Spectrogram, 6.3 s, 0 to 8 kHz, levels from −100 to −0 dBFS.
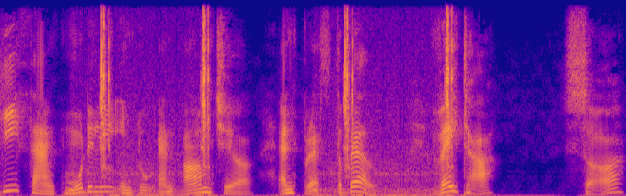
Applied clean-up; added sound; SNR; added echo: none; Clock; 1 dB; none.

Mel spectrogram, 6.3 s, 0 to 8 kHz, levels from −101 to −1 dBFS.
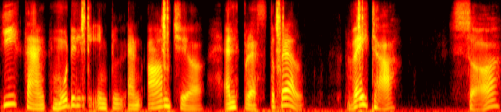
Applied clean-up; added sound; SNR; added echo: neural diffusion model UNIVERSE++.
